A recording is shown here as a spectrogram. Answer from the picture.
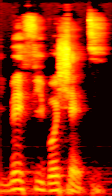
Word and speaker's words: Mephibosheth: La première fois que j'ai entendu ce nom, c'était compliqué à prononcer. Dis Mfibochette.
